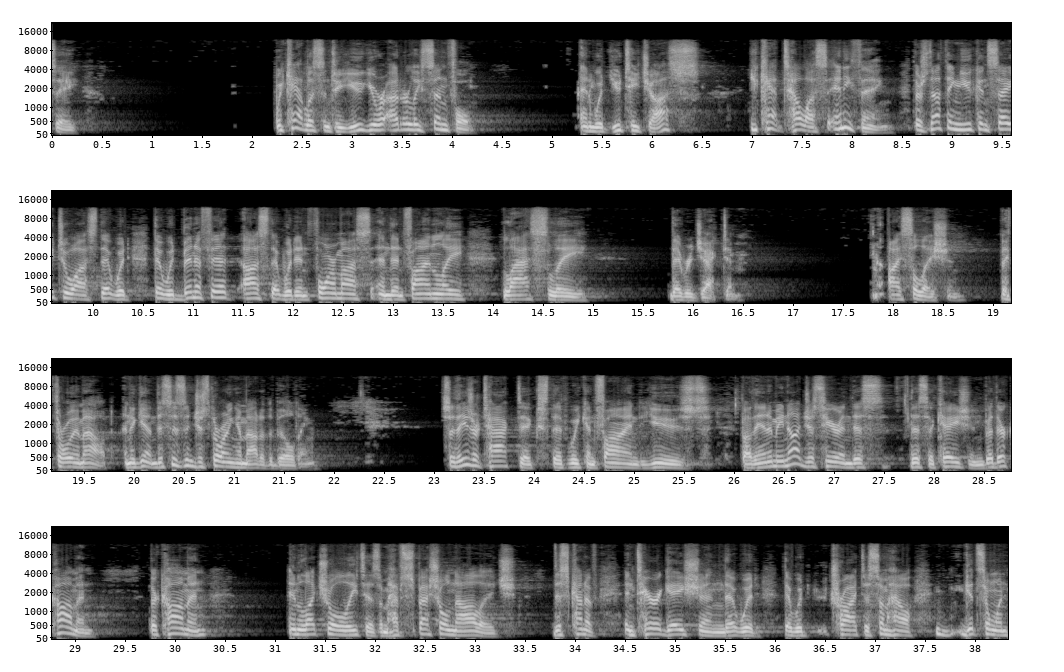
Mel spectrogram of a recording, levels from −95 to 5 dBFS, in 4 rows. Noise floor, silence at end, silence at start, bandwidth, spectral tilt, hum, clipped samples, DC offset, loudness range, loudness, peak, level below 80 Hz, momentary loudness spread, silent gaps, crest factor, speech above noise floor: -74 dBFS; 0 s; 0 s; 12.5 kHz; -3 dB/octave; none; under 0.1%; under 0.1%; 3 LU; -16 LUFS; -4 dBFS; -54 dBFS; 7 LU; none; 12 dB; 58 dB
